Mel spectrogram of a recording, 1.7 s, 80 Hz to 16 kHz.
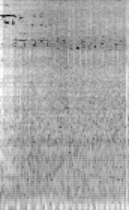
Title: Kazuma Meerkat 50cc startup and idle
